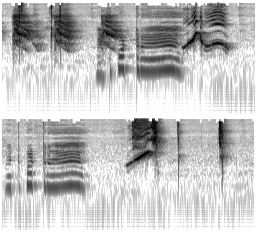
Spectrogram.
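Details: Talking pet parrot mixing rough squawks with drawn-out meow-like harmonic cries and quick rising whistles, roughly one phrase every two seconds.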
